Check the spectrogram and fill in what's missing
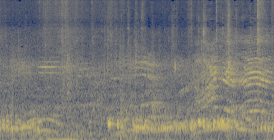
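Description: Pigeons coo softly and repeatedly close by in a Bangalore pigeon seller's loft, their rolling calls layered over a low steady background while people talk.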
